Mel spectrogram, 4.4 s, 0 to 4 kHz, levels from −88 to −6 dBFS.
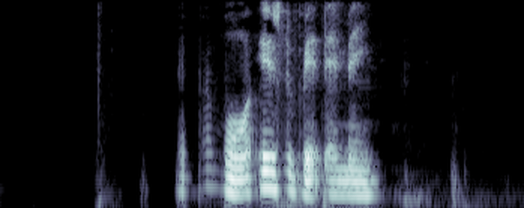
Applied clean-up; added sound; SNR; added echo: neural mask model DeepFilterNet 3.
